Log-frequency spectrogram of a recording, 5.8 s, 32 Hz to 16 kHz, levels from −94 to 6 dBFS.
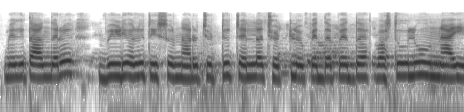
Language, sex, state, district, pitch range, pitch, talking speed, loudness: Telugu, female, Telangana, Nalgonda, 220-235 Hz, 225 Hz, 115 wpm, -21 LUFS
